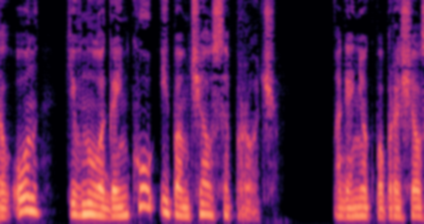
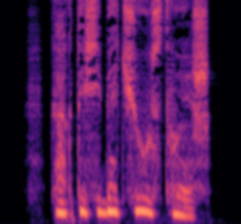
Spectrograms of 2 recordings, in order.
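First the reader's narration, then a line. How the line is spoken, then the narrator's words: Whispered question. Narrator (Russian): шепотом спросил Огонек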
